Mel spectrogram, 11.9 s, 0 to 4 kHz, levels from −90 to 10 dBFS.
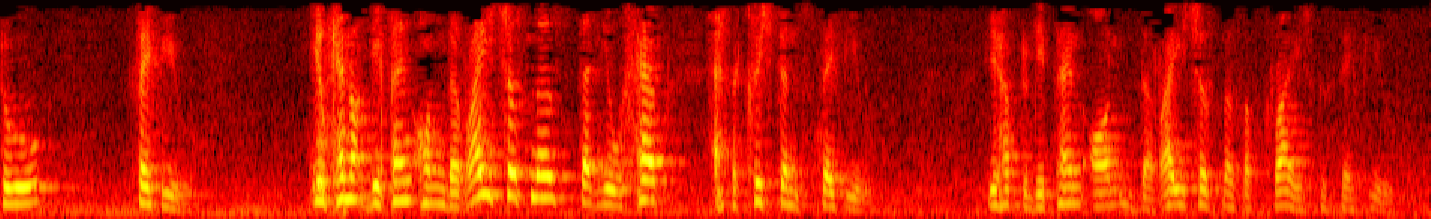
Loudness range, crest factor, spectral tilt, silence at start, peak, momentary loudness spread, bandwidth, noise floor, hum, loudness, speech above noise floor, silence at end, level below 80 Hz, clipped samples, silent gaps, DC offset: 8 LU; 18 dB; -11 dB/octave; 0 s; -6 dBFS; 19 LU; 3.9 kHz; -48 dBFS; none; -23 LUFS; 26 dB; 0.1 s; -52 dBFS; under 0.1%; none; under 0.1%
